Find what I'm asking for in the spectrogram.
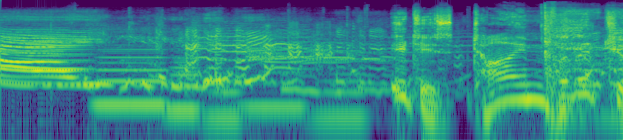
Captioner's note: children giggling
